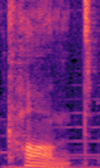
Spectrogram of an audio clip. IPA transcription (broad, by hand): kɑːnt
